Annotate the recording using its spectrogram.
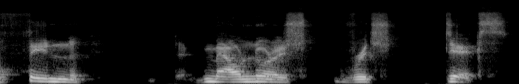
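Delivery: ponderous, disdainful Minotaur; scornful Minotaur. Acted. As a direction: list the insults one by one, slowly. Minotaur's scornful reply continues.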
